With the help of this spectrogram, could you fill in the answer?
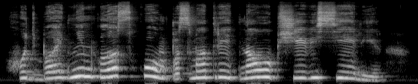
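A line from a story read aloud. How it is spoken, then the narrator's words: Sudden loud cry, child. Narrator (Russian): вдруг громко вскрикнула сиротка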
